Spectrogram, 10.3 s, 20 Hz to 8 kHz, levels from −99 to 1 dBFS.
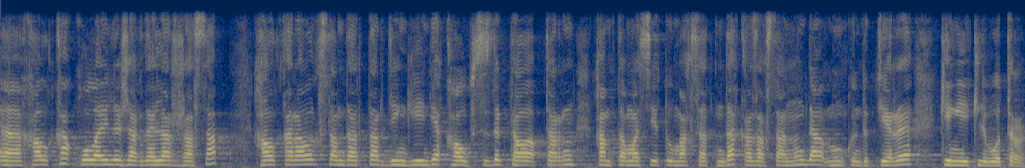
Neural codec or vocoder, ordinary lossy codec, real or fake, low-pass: none; none; real; 7.2 kHz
